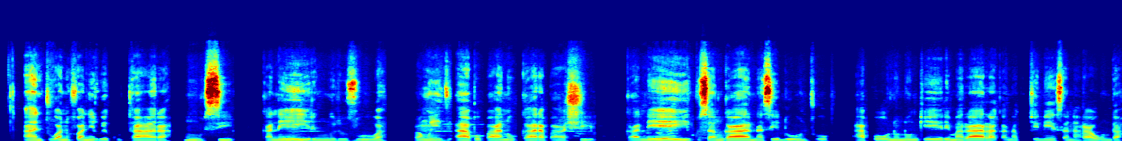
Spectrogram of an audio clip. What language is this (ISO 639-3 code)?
ndc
